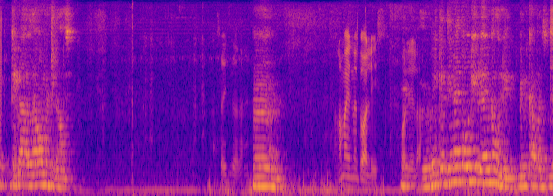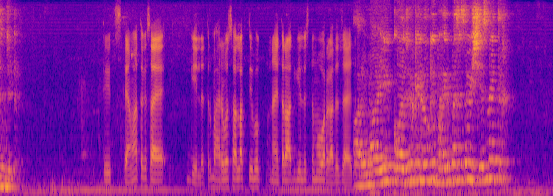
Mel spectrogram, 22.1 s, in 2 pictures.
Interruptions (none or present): none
